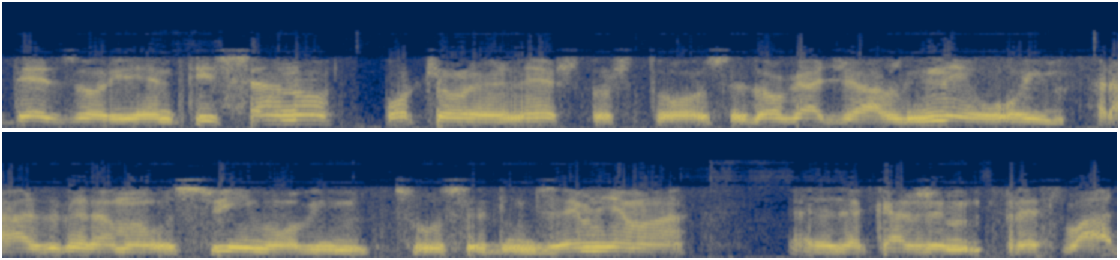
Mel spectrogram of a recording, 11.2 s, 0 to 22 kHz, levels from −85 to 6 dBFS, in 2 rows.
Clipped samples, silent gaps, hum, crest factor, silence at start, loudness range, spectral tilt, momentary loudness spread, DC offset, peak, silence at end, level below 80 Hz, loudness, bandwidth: under 0.1%; none; none; 10 dB; 0 s; 2 LU; -7 dB/octave; 6 LU; under 0.1%; -4 dBFS; 0 s; -52 dBFS; -15 LUFS; 6.2 kHz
